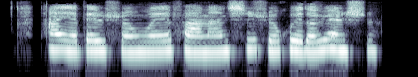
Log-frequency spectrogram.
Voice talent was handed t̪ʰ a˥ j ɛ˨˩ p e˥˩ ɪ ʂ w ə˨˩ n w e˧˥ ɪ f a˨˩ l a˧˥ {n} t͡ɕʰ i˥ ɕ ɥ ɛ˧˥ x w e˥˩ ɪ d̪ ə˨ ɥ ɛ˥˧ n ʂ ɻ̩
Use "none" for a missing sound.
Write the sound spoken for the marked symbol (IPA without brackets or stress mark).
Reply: n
